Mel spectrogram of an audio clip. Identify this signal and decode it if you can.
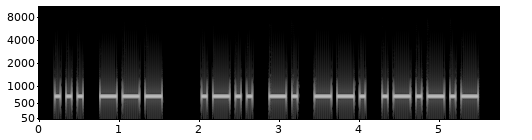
Morse code, heard as a keyed tone, about 17 wpm, 700 Hz. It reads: SO LNG.
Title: Sentences from Top 100 Words and Abbreviations 17wpm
